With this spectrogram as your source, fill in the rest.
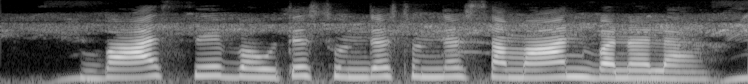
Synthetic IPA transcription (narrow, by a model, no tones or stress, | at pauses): basebəɦut̪esund̪əɾsund̪əɾsəmanbənəla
